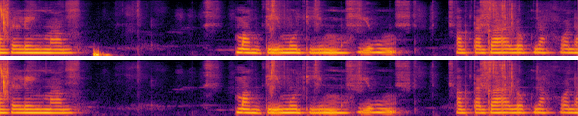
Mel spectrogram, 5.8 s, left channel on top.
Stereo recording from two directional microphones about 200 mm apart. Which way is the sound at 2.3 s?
Centre (ahead or behind).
